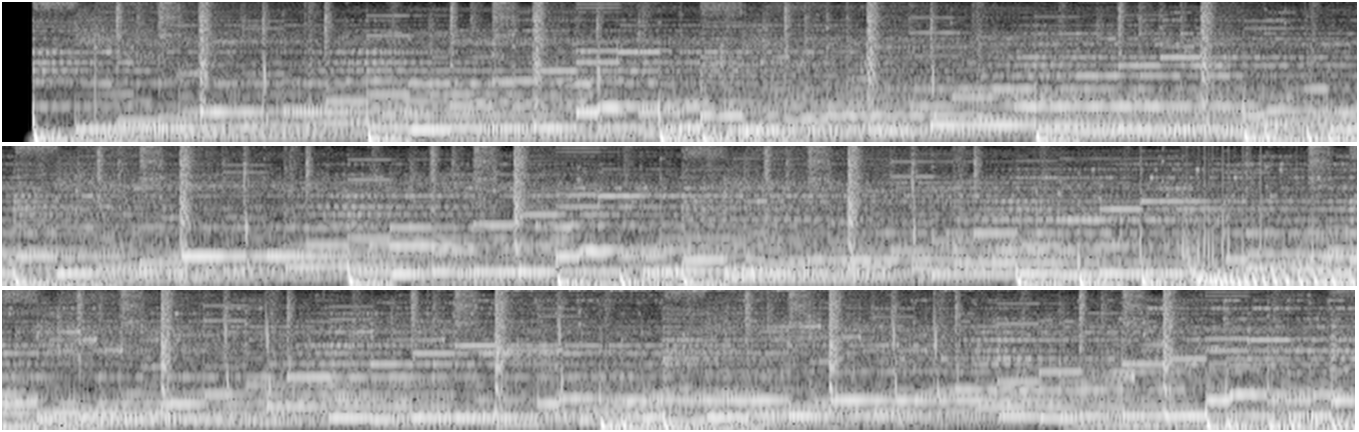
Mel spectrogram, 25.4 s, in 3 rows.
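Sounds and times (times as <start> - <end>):
music: 0.2 - 25.3.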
